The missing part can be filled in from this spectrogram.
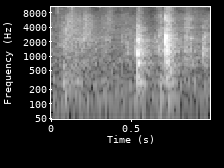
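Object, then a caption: Cardboard box of metal aerosol cans. A cardboard package holding six metal aerosol cans of Meguiar's Hot Shine tire coating is shaken, and the cans knock together inside. Two sharp, bright metallic clinks stand out over a faint, low background, each dying away quickly.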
